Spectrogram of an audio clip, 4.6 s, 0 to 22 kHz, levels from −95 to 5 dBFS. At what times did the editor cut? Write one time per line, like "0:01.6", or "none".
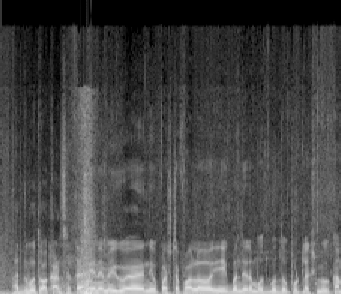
0:01.2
